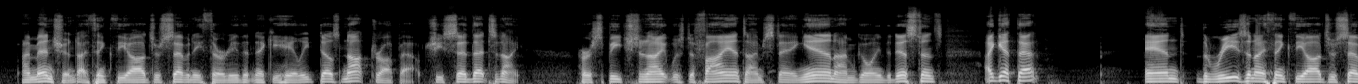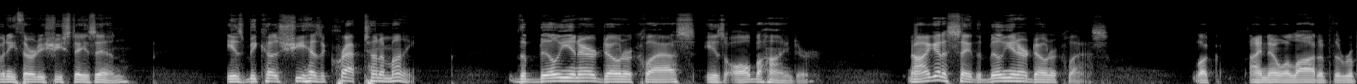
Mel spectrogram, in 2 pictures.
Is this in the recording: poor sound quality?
no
